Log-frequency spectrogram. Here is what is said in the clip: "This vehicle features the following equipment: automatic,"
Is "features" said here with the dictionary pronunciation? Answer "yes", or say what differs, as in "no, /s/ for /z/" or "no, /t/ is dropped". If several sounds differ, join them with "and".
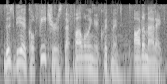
yes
